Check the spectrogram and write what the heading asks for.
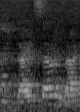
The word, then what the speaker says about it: Daiso: Daiso, is that how you say it?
